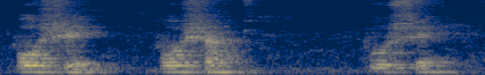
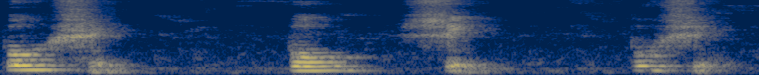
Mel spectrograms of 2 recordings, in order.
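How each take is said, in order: First: पोशे, पोशा offhand, ending varying "shay", "shaa"; wrong Porsche pronunciations. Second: पोशे high, as two beats "PO-shi"; correct Porsche pronunciation. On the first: Teacher lists what many people say, wrong pronunciations. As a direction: toss out पोशे and पोशा casually. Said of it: "तो सब गलत है". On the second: Teacher models the real word, careful pronunciation. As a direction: say पोशे with a long "po", then a distinct second syllable. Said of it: "इसका असली शब्द". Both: Shown as a demonstration.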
